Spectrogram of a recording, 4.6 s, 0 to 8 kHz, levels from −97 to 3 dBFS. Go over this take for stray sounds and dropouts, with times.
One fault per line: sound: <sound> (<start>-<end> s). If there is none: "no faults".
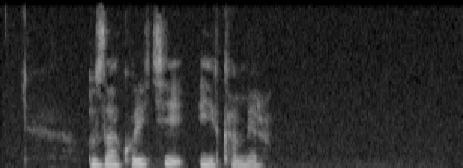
no faults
